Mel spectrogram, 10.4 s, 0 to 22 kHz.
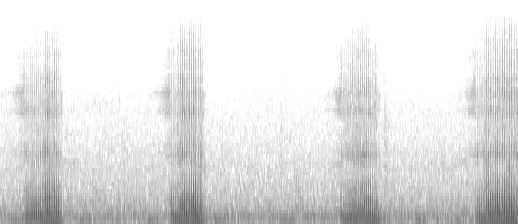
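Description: Four loud, rough, low snores about every three seconds, near 20 a minute, with quiet breathing between them: snoring.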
